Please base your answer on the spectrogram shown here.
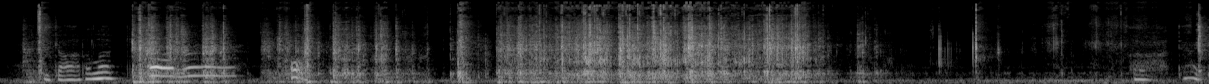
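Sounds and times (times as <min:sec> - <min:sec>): plastic pieces clattering: 0:01.3 - 0:09.6.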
